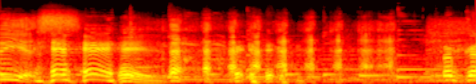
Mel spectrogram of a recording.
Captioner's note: laughs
